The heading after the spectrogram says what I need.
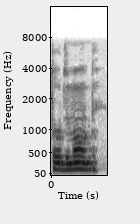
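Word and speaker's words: monde: insight about who runs mond which is a french meaning all over the world around the world that's the right way to say it i have his channel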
